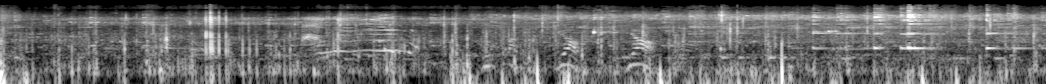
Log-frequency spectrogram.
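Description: A flock of sheep and goats bleating as it moves along a rocky path, with bells on the animals ringing near the end and hooves clattering on stones.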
